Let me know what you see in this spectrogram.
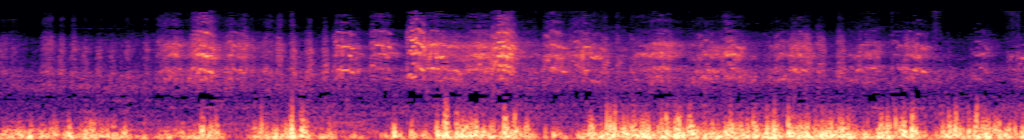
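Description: Harsh squawking calls from birds, repeated in quick runs over a dense low rumble that starts suddenly.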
